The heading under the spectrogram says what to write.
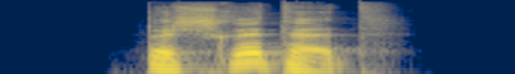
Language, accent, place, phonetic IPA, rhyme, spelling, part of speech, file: German, Germany, Berlin, [bəˈʃʁɪtət], -ɪtət, beschrittet, verb, De-beschrittet.ogg
- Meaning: inflection of beschreiten: 1. second-person plural preterite 2. second-person plural subjunctive II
